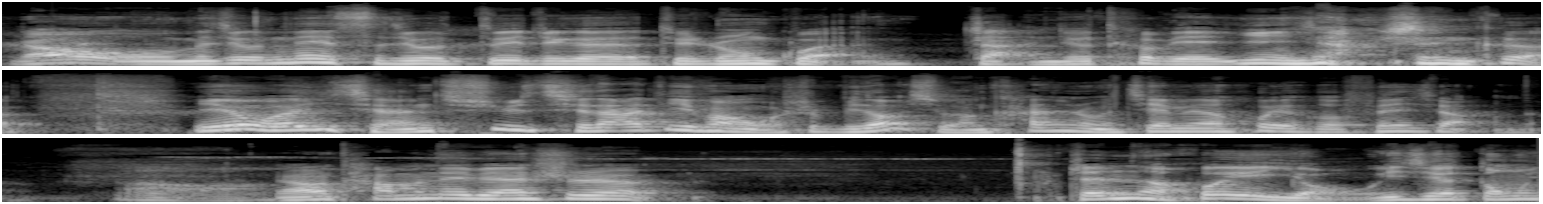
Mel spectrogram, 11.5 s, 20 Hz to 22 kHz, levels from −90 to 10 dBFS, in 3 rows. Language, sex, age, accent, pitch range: Chinese, male, 20-39, native, 120-170 Hz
